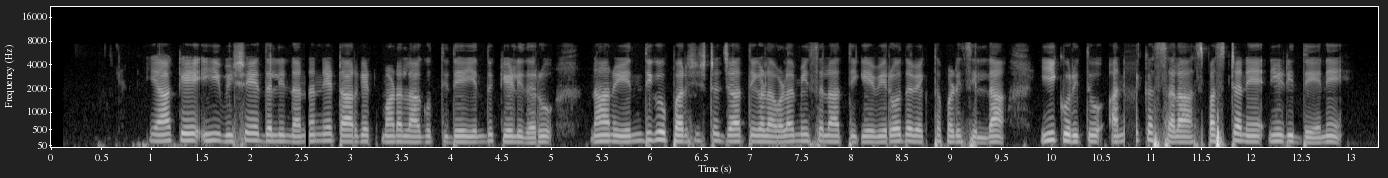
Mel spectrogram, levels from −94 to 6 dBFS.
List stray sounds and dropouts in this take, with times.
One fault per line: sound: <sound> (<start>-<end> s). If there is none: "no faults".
sound: dropout (2.5-2.6 s)
sound: dropout (10.7-10.9 s)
